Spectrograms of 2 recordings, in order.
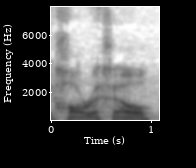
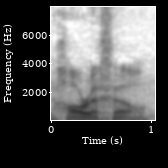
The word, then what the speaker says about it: Harahel: I think so I think it's fine to say horel but if you really want to be technically correct with the angel It's har it's a the second H so shim Angel 59 Harel this genius rules treasuries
